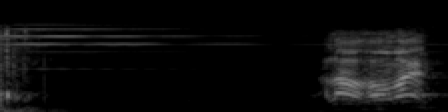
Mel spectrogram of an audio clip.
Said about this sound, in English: It was the next afternoon, a Saturday, that the phone rang.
